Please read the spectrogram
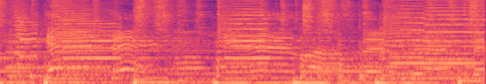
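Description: Live salsa band playing, with congas and piano over a steady, rhythmic bass line.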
